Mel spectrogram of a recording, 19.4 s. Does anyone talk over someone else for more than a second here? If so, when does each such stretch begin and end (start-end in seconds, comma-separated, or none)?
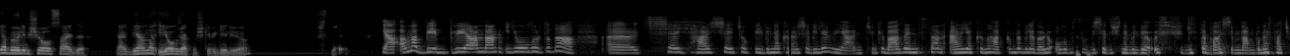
none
